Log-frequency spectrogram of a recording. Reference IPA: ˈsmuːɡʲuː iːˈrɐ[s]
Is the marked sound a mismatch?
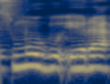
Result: yes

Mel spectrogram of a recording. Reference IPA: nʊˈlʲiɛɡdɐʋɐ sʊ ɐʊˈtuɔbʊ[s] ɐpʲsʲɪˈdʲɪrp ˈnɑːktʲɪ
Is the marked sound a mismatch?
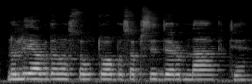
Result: no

